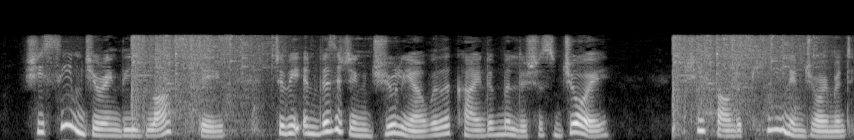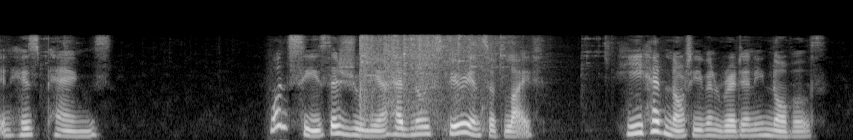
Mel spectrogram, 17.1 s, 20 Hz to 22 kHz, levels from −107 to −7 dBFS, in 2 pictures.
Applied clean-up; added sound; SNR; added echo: none; Shatter; 16 dB; none.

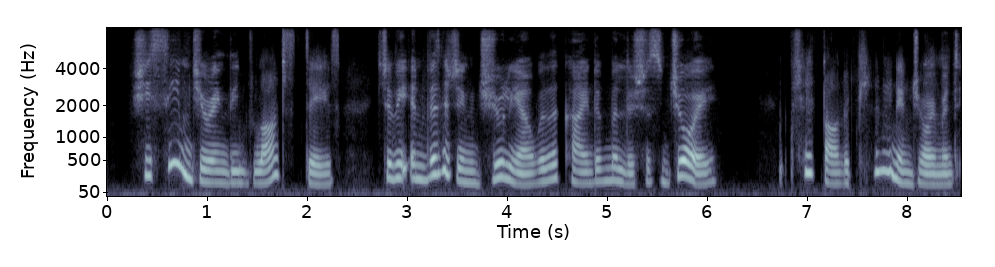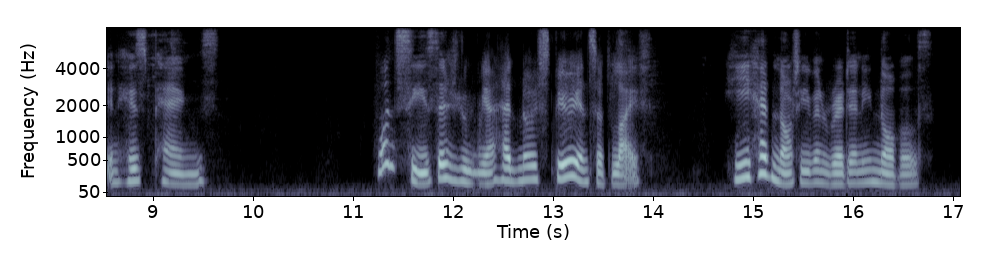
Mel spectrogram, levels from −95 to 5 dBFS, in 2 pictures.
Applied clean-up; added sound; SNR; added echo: neural diffusion model UNIVERSE++.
